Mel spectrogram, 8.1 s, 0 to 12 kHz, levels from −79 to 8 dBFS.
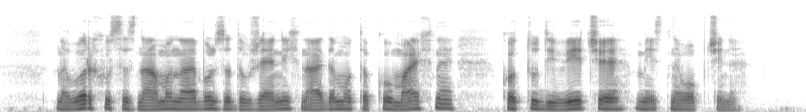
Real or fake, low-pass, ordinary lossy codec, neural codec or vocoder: real; 7.2 kHz; none; none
